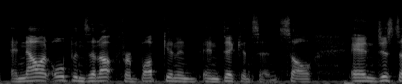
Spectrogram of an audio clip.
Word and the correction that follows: Bufkin: I love that you cannot pronounce Bufkin. – Bufkin. – You said it. You said Bupkin.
